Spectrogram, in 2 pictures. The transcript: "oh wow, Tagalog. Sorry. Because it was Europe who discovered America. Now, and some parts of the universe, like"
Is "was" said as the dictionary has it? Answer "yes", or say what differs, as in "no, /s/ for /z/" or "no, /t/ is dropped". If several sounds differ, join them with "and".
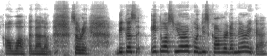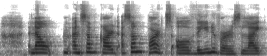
no, /s/ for /z/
